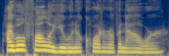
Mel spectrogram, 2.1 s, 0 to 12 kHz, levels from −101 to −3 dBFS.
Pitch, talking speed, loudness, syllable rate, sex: 210 Hz, 285 wpm, -18 LUFS, 6.0 syllables/s, female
